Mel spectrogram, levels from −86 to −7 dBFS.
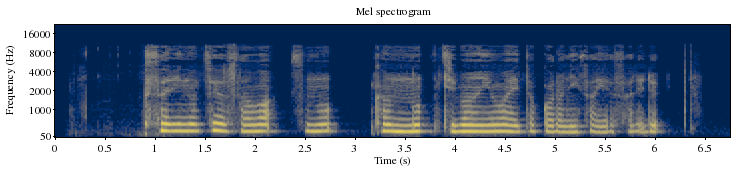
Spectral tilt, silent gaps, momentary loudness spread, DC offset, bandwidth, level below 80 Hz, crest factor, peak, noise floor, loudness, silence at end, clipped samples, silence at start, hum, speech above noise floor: -5 dB/octave; none; 11 LU; under 0.1%; 11 kHz; -70 dBFS; 18 dB; -6 dBFS; -64 dBFS; -23 LUFS; 0.75 s; under 0.1%; 0.9 s; none; 42 dB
